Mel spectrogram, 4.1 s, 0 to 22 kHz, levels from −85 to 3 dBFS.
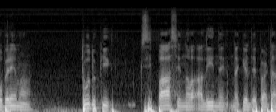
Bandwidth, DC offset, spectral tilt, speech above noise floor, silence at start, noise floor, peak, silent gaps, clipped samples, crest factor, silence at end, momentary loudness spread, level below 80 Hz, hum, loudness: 13.5 kHz; under 0.1%; -8.5 dB/octave; 24 dB; 0 s; -42 dBFS; 0 dBFS; none; under 0.1%; 18 dB; 0 s; 13 LU; -24 dBFS; none; -20 LUFS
